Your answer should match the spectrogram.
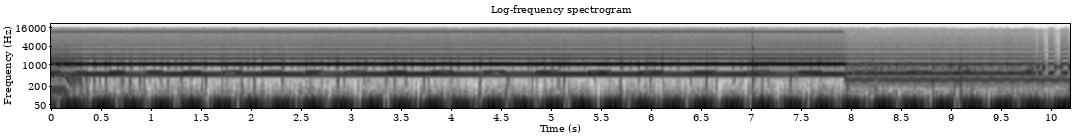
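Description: Small patch-cable DIY synthesizer playing steady sine-like tones at a middle and a higher pitch, pulsing about twice a second. A sharp click comes about seven seconds in, and about a second later a set of lower tones joins the drone.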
